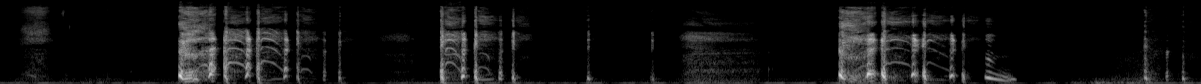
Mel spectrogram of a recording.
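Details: Girl coughing: three bouts of rapid, repeated coughs, each a run of short harsh bursts, with brief pauses between bouts.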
